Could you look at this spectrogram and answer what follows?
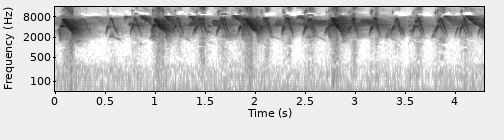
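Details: Bar-winged prinia in an agitated state, call used as a lure for prinias in forest: sharp high chirps repeated roughly once a second, each trailed by fast scolding notes.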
